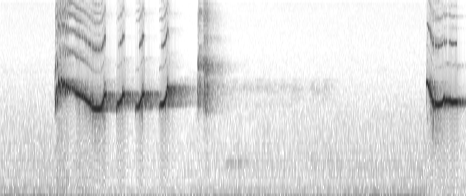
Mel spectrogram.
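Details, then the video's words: Orange-headed thrush song meant to prompt other thrushes into full song. A bright phrase of four quick, bouncing whistled notes settling into a drawn-out tone, a pause, then a single falling whistle. "SUARA ANIS MERAH bikin EMOSI jadi NYAUT NGEPLONG ¦ PANCINGAN AM ¦ TERAPI MACET"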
